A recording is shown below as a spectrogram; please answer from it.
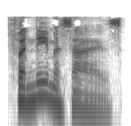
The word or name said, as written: phonemicize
